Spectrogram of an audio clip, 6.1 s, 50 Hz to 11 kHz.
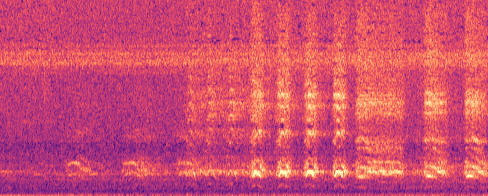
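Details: Evening roost gathering of about 30 to 40 crows in trees by a house: a run of loud, evenly spaced harsh caws in the middle, more calling at the end, over faint low rumble.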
